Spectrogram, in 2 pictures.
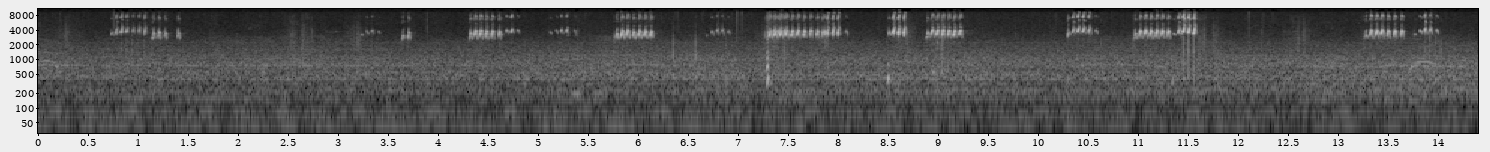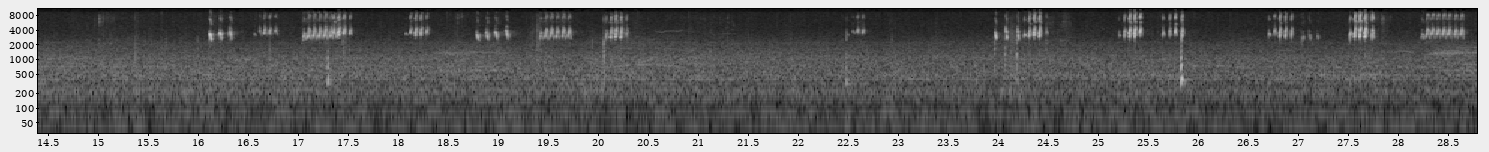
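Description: Shelduck ducklings calling close to the microphone: short, high-pitched peeping calls, often two or three in quick succession, with irregular pauses of a second to a few seconds. Under them runs a steady, mushy background noise.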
